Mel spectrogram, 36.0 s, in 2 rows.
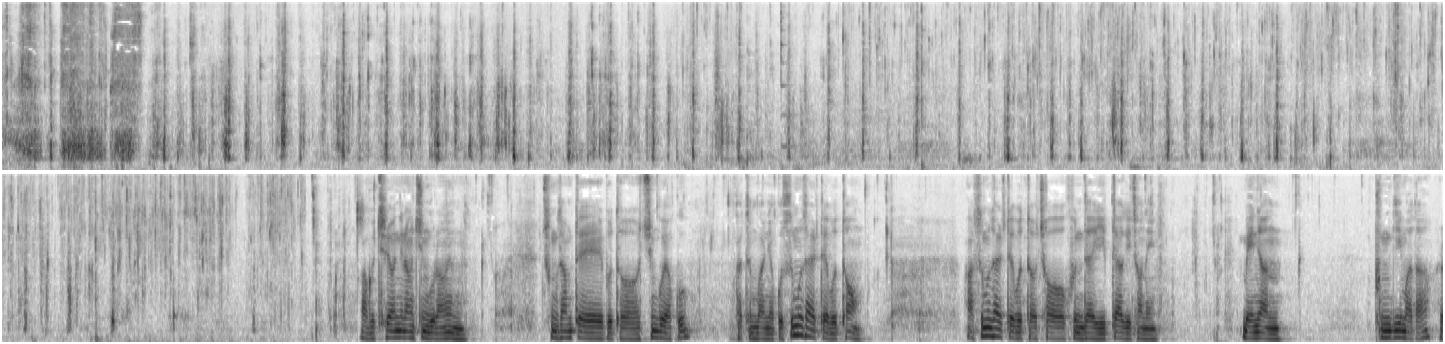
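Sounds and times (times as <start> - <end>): wet chewing of noodle soup: 0.0 - 22.6, 26.1 - 27.8.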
